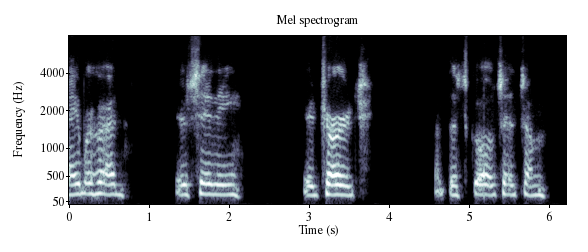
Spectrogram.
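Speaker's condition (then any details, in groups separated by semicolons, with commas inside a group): ALS; affects hands and voice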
